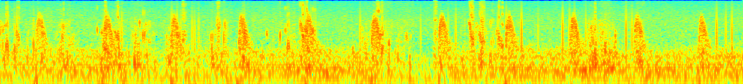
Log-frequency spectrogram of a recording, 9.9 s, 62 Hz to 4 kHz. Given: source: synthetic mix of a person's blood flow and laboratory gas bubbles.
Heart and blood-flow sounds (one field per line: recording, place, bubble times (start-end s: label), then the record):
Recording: Doppler ultrasound of blood flow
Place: subclavian vein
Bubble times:
0.00-0.31 s: bubbles
0.34-0.49 s: bubbles
0.75-1.02 s: bubbles
1.26-1.65 s: bubbles
1.74-2.09 s: bubbles
2.19-2.50 s: bubbles
2.78-3.06 s: bubbles
3.22-3.36 s: bubbles
3.55-3.59 s: bubbles
3.70-4.27 s: bubbles
4.80-5.52 s: bubbles
5.77-6.09 s: bubbles
6.24-6.75 s: bubbles
7.81-8.26 s: bubbles
8.47-8.61 s: bubbles
From the record:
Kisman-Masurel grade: 332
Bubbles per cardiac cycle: rolling drumbeat, 9 or more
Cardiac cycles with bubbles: 50 to 99%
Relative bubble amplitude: moderate (0.250 to 0.450)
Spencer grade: 3 (all of the cardiac periods contain showers or single bubble signals, but not dominating or overriding the cardiac motion signals)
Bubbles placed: anywhere in the cardiac cycle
